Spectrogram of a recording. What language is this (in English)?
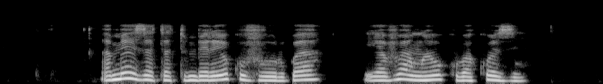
Kinyarwanda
